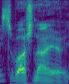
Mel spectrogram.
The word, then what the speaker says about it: Subhas Nair: Am I pronouncing that correctly? – Subhas Nair, yeah, you got it.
